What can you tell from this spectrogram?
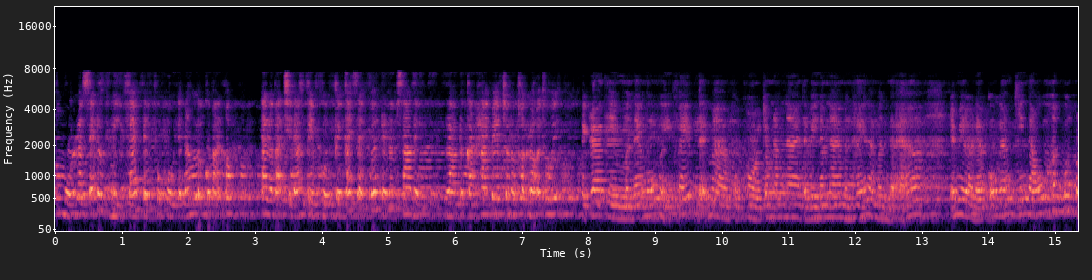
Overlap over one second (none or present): none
